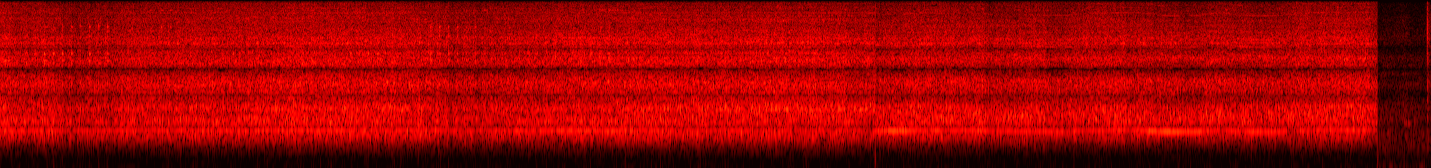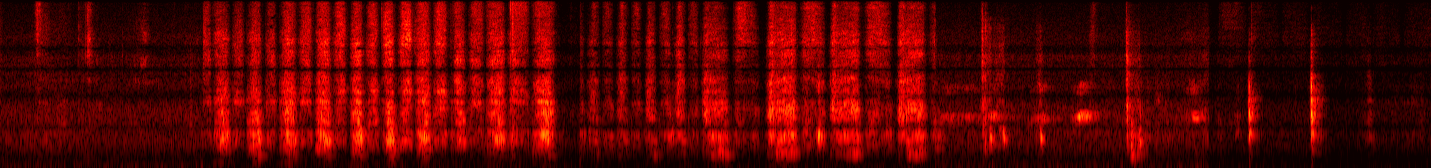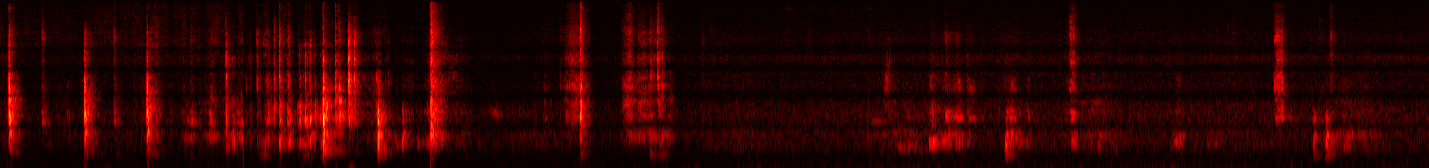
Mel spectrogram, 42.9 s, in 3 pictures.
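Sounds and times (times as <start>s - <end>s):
belt sander grinding steel: 0.0s - 13.8s, 20.7s - 23.7s
pad rubbing steel: 16.4s - 23.7s.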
